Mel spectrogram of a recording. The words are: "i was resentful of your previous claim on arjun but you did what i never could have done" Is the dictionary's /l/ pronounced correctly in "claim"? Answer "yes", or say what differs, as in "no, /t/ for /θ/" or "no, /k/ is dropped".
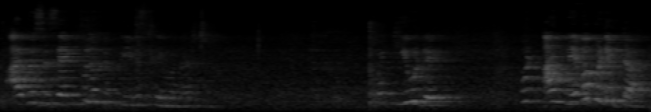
no, /l/ is dropped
